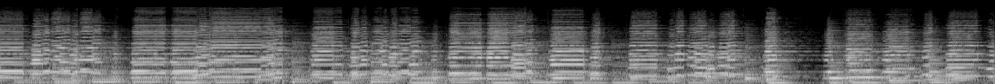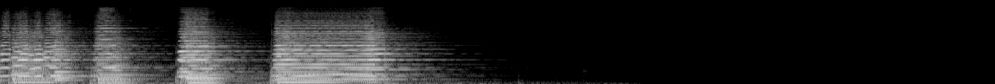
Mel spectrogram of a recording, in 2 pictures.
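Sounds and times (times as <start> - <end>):
accordionist troubadour playing in Balkan style: 0.0 - 15.0.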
